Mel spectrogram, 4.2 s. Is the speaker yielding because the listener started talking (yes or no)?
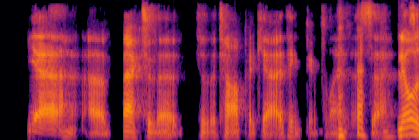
yes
